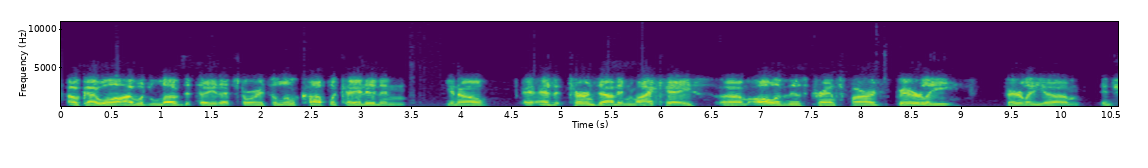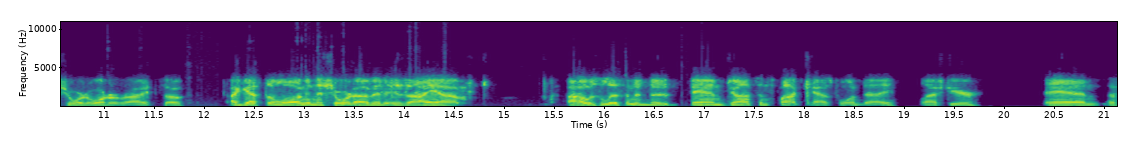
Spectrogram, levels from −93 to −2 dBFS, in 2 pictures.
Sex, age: male, 50-69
